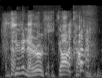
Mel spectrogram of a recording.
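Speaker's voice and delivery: high, loud mock Scottish engineer; straining Scottish starship engineer; Scotty. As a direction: cry out in a hammed-up Scottish accent. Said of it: "Scott from Star Trek".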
